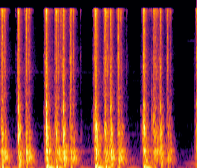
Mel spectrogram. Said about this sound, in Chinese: 他在课堂有一台盲人打字机，可以工作也可以写诗。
